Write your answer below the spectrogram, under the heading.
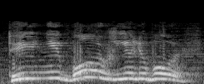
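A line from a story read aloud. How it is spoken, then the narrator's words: Screaming. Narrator (Russian): завопил Исмаил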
